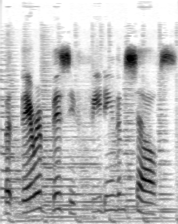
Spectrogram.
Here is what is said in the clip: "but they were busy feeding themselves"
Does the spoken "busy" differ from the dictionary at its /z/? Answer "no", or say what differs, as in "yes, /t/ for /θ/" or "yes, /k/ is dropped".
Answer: no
